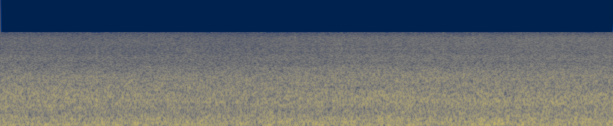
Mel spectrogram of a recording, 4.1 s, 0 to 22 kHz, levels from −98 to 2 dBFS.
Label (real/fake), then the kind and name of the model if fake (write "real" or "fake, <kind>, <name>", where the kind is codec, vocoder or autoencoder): real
